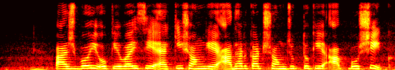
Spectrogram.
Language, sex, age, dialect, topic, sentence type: Bengali, female, 18-24, Western, banking, question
